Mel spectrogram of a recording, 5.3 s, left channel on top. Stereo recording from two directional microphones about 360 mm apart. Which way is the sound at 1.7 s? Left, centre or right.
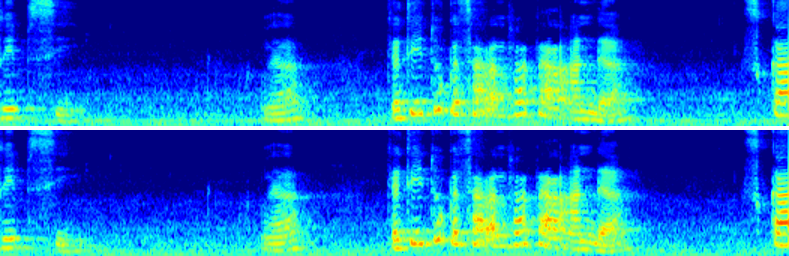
Centre.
